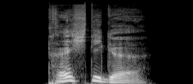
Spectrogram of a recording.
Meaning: inflection of trächtig: 1. strong/mixed nominative/accusative feminine singular 2. strong nominative/accusative plural 3. weak nominative all-gender singular
- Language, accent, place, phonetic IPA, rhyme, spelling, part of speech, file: German, Germany, Berlin, [ˈtʁɛçtɪɡə], -ɛçtɪɡə, trächtige, adjective, De-trächtige.ogg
